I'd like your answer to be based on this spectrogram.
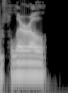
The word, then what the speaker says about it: Flierl: So Tom, and my last name is spelled F as in Frank, L-I-E-R-L. So Tom Flierl. The name of the company is Amla, A-M-L-A, Amla Commerce.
